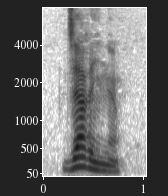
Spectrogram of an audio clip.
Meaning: plural of tzarine
- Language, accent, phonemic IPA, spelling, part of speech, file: French, France, /tsa.ʁist/, tzarines, noun, LL-Q150 (fra)-tzarines.wav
